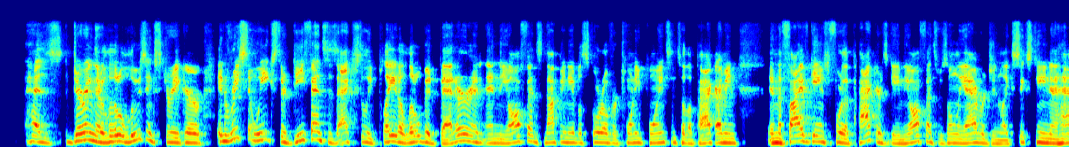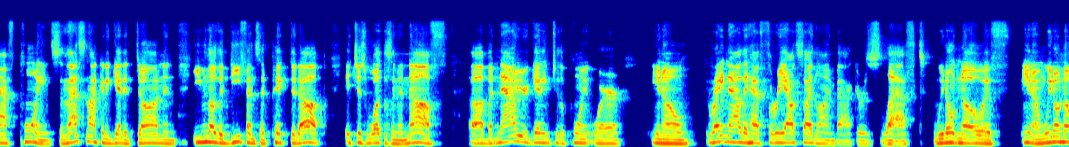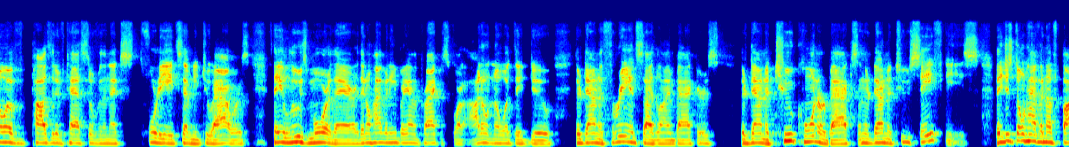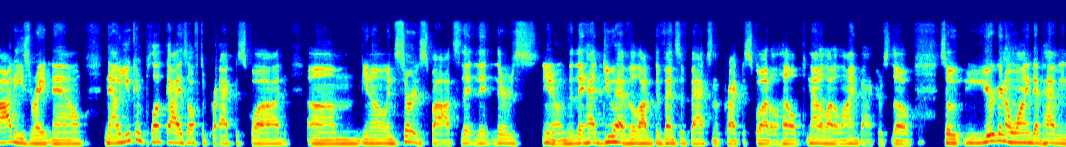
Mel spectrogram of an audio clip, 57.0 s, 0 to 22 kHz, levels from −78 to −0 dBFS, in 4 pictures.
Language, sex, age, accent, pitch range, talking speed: English, male, 30-49, American, 105-135 Hz, 215 wpm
